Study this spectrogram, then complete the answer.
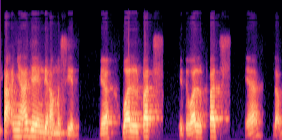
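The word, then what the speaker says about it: وَالْفَتْحُ: Jadi ya wal fath gitu ya, tidak boleh wal fath fath ini fatal sekali ya, salah kalau bacanya wal fath gitu ya.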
